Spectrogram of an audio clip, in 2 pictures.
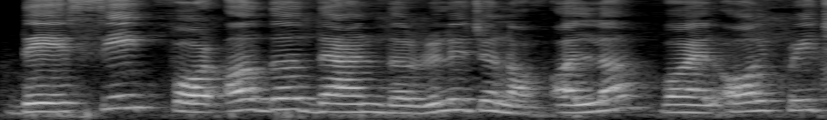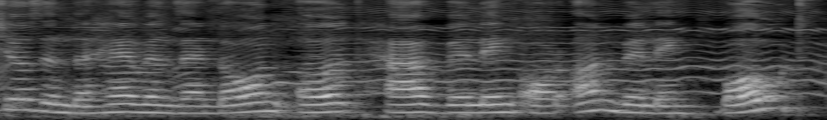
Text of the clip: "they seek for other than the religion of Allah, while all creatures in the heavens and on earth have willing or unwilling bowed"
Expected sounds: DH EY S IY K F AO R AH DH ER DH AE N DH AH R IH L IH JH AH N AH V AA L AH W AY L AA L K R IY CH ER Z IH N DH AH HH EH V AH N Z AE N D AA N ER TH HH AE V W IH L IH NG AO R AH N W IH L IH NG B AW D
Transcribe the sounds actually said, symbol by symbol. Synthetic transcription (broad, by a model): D EY S IY K F AO R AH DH ER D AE N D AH R IH L IH JH AH N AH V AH L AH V AY L AA L K R IY CH ER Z IH N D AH HH EH V AH N Z AE N D AA N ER T HH AE V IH L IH NG AO R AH N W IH L IH NG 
